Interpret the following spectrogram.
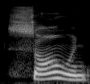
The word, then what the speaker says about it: sewn: 골드 드래곤, sewn, 바느질, 수놓은, sewn으로 발음합니다.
